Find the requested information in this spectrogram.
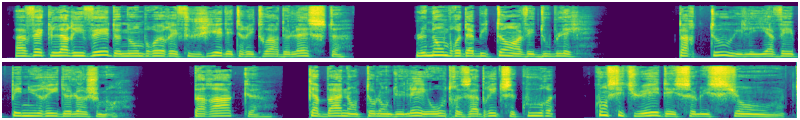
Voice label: FR Neutral

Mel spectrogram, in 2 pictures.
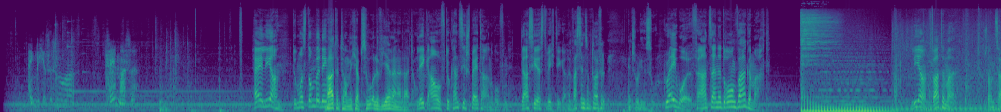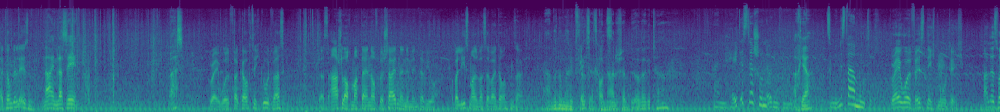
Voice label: Schauspiel Neutral

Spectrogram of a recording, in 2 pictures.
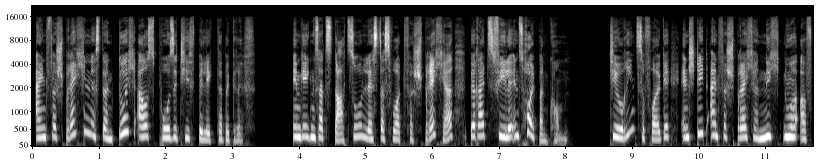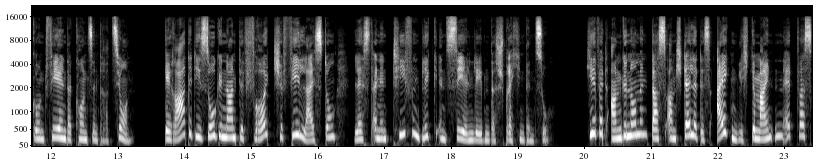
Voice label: Bayerisch Freundlich

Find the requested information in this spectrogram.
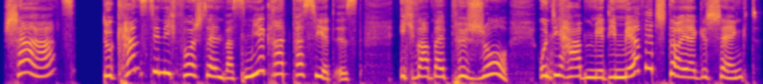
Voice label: Werbung Energisch

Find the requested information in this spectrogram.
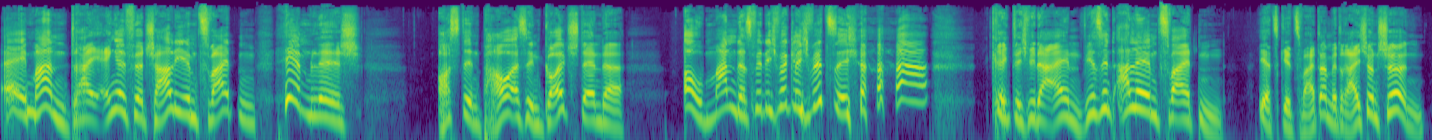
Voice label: Fremdtake Dynamisch

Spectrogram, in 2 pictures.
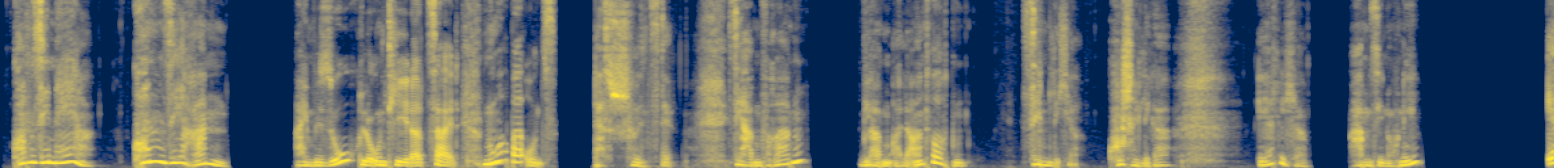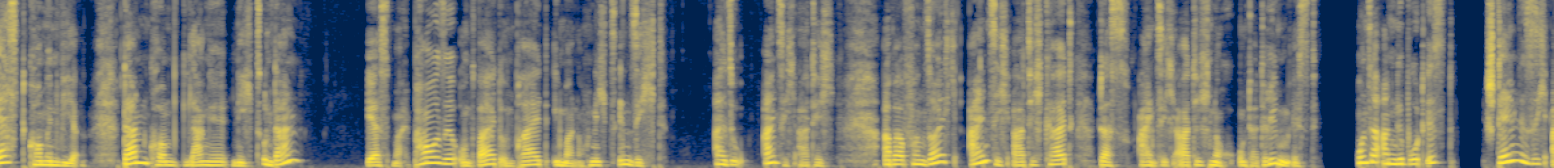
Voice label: Schauspiel, Lebendig

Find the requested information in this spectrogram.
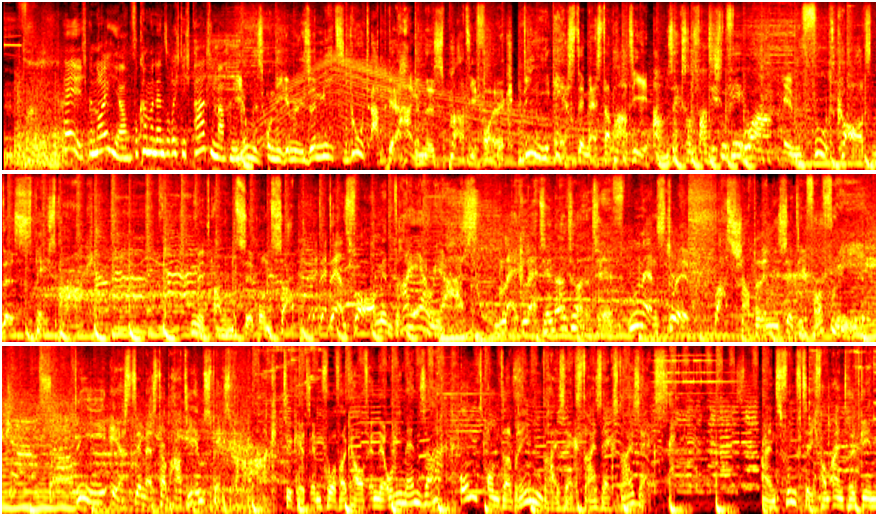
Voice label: Werbung Dynamisch

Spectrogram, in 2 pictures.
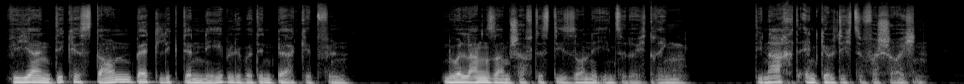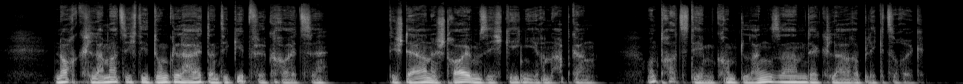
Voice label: Schauspiel Variabel

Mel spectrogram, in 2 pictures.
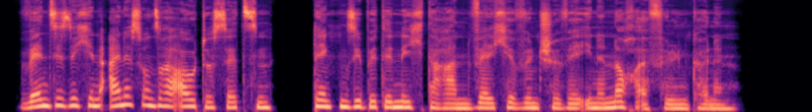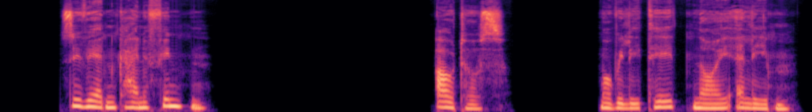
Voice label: Werbung Freundlich

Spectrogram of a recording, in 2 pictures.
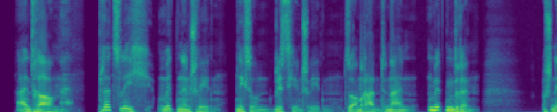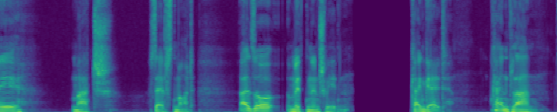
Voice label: Schauspiel Dynamisch

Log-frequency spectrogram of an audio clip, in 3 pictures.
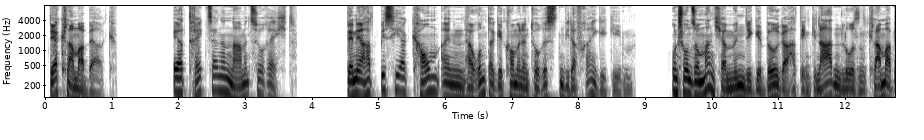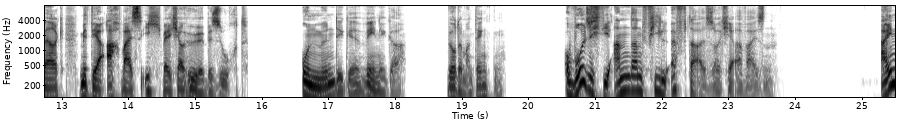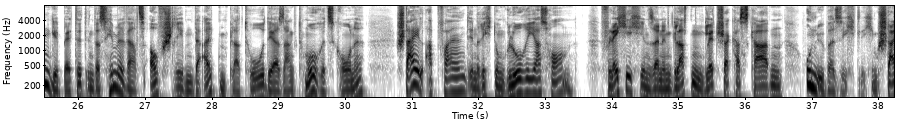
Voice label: Kommentar

